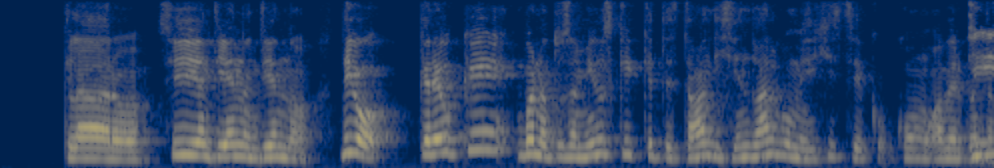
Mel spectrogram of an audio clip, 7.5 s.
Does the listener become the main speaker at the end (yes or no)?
yes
